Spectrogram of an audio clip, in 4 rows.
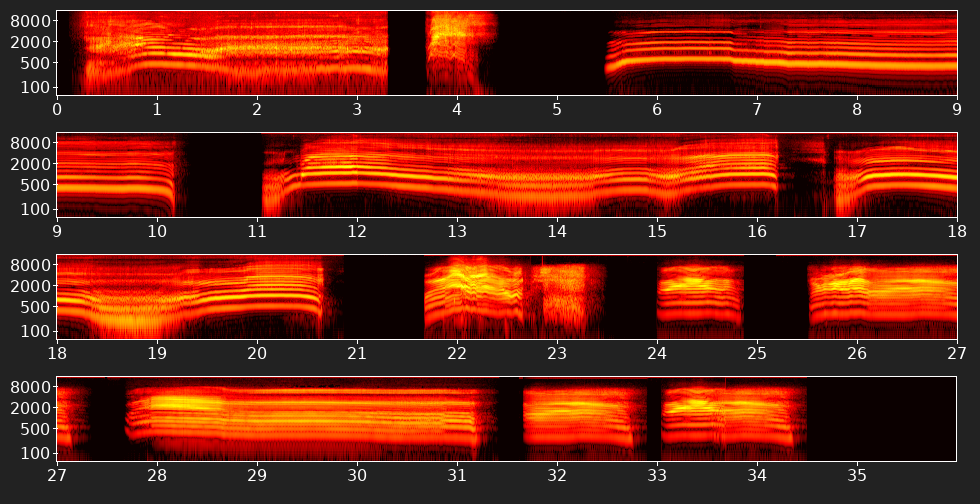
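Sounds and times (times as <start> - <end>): cat yowling: 0.3 - 4.3, 11.1 - 16.2, 16.8 - 20.7, 21.7 - 22.9, 24.0 - 24.9
cat meowing: 11.1 - 13.3, 21.7 - 22.8, 24.0 - 24.9.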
